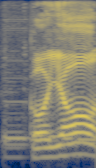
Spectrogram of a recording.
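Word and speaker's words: 御用: Go with those of Chinese origin, like our yo here, yo u, so actually long yo, the long vowel.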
